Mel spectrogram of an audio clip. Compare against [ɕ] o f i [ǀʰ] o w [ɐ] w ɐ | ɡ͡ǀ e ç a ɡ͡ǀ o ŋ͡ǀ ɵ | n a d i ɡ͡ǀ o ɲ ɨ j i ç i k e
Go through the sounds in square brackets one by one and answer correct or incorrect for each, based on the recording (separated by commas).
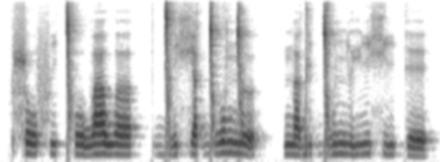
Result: incorrect, correct, incorrect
